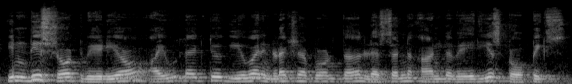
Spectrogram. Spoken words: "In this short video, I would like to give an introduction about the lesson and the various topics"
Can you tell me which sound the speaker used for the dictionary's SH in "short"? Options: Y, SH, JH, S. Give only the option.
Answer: SH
